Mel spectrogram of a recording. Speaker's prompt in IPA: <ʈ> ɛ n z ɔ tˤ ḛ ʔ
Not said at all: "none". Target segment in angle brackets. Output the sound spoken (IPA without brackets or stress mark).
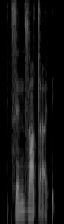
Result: t͡s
